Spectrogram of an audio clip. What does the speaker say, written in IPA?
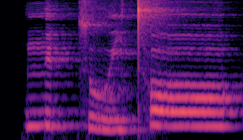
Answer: n̪ ɪ˥ k̚ s uː˨˥ j t̪ʰ ɔː˥

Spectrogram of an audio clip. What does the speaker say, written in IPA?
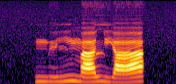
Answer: m y˧˥ n m ä˧˥ l j ä˧˥

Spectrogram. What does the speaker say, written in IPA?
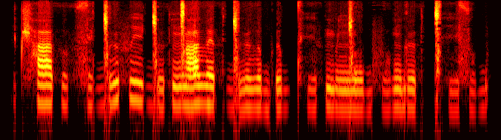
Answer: t͡ʃʰ aː θ o̤ θ s e̤ ɡ͡ǀ ʉ f iː ɡ͡ǀ ʉ θ ŋ͡ǀ a ð e θ ɡ͡ǀ ʉ ð ɨ b ʔ ɨ b tʰ i̤ θ m ʉ ŋ͡ǀ uː b f o̤ ŋ ɡ ʉː θ ǀʰ i̤ s o̤ b

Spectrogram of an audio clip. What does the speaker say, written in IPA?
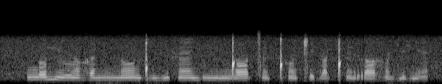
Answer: ŋ ɔ mʲ ɔ̃ lː ɔ̃ ʁ ʌ nː ɔ̃ ɡ͡ǃ ũ vʲ ə̃ f æ̃ j u ŋ ə̃ ŋ͡ǃ ɑ ǀ ə̃ ǃʰ ɔ̃ ǁ ɪ d ɑ ǃʰ ə̃ r ɑ ʁ ɔ̃ vʲ ɑ vʲ æ̃

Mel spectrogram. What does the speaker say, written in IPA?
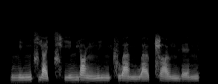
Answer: l i˧˥ ŋ ɕ j ä˨˩ t͡ɕʰ i˧˥ l j ɑ˥˧ ŋ n̪ i˥˧ ŋ ʈ͡ʂ w ä˥˩ n̪ w ä˧˥ ʈ͡ʂ ɑ˧˥ ʊ̯ n̪ ɥ ɛ˧˥ n

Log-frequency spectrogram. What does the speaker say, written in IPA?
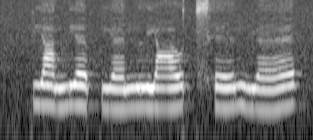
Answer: p j ä˥˧ n̪ j ɛ˥˩ p j ɛ˧˥ n l j ɑ˧˥ ʊ̯ t͡sʰ e˧˥ ɪ̯ n̪ ɥ ɛ˧˥

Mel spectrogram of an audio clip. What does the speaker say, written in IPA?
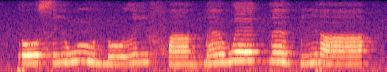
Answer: ɾ o˨ s i˨˦ w ũ˦˨ n u˨ l i˧ f ã˨ ɡ͡b ɛ̃˨˦ w ɛ˦ ɡ͡b ɛ̃˦˨ k͡p ĩ˨˦ ɾ ã˧

